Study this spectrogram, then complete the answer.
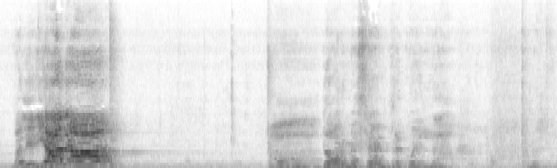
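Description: Young women sing on a stage, heard from across a room.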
